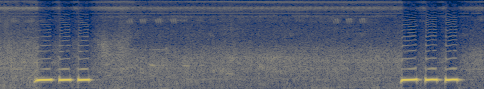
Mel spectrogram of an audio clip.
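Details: Amethyst brown fruit dove call used as a hunting lure: a quick run of three deep, even hoots, a long pause, then the same three-hoot series again, with a constant thin electronic tone behind.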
